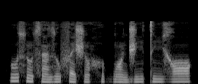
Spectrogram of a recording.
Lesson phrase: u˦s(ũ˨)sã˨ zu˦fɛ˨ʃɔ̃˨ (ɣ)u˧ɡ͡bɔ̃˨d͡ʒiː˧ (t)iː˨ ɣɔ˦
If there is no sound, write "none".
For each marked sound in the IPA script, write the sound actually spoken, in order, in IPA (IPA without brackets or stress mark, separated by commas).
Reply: ũ˨, h, t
